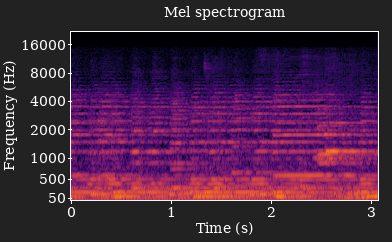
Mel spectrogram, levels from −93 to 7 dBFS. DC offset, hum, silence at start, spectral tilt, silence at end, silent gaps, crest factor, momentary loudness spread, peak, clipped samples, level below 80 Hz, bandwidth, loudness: 0.5%; none; 0 s; -7 dB/octave; 0 s; none; 14 dB; 4 LU; -16 dBFS; under 0.1%; -44 dBFS; 14 kHz; -31 LUFS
